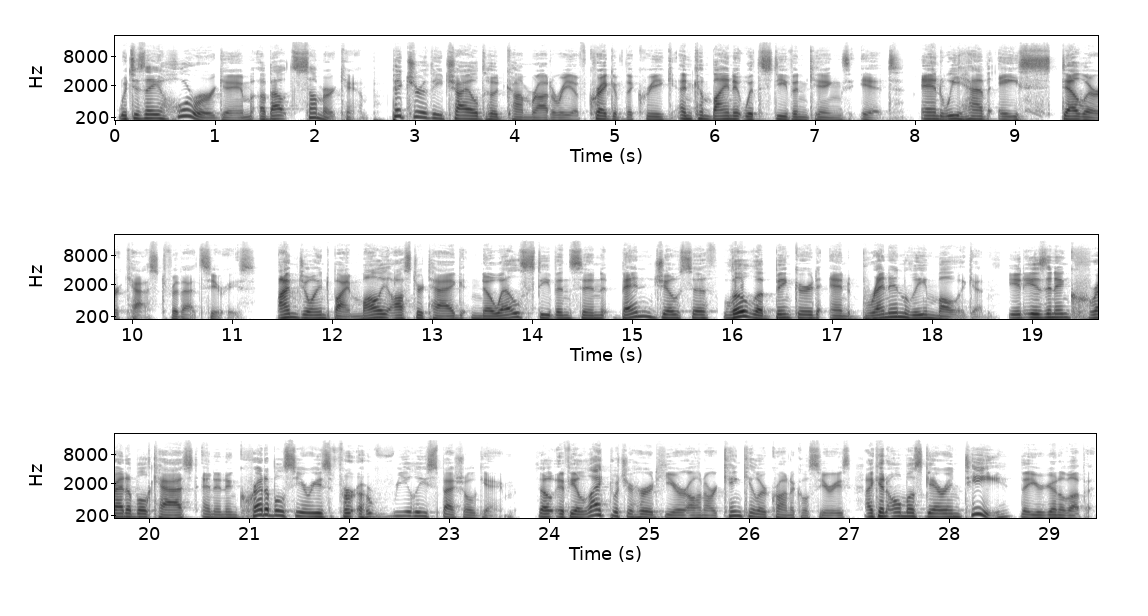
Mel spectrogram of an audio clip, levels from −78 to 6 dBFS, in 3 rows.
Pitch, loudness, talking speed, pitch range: 140 Hz, -20 LUFS, 175 wpm, 120-160 Hz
